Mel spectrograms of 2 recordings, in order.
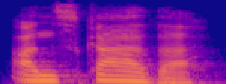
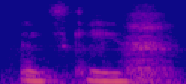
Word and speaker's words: unscathed: You're saying it more like unscather. Fuck you, I'm saying it that way. Unscather. Unscathed.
